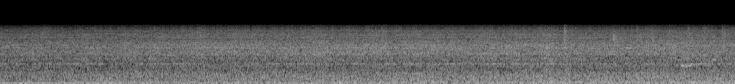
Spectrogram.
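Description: Long passenger train moving slowly along the tracks below, heard as a steady, even running noise with no distinct clacks or horn.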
